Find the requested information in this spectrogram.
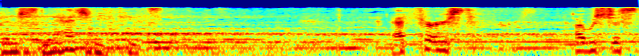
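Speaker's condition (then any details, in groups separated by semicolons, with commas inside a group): No condition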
